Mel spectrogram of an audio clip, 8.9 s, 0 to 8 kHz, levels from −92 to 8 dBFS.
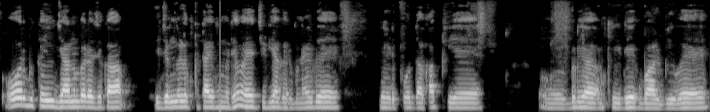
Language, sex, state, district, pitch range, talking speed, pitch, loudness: Rajasthani, male, Rajasthan, Nagaur, 130-150 Hz, 170 wpm, 135 Hz, -16 LUFS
